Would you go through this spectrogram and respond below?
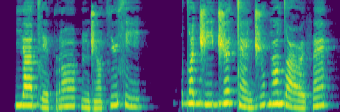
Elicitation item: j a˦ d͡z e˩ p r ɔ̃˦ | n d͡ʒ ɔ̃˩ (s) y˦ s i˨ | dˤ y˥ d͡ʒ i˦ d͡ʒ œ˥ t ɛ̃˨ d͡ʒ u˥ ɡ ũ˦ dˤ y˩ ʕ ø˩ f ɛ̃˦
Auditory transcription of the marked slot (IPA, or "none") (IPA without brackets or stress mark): t͡s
